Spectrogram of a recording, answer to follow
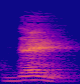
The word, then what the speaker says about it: they: They. 자 여기다가 발음 적으세요.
